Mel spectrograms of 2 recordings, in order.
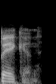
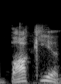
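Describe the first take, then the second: First: The name sounds just like 'bacon'. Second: The name does not sound like 'bacon'. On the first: The speaker calls it wrong. "not bacon" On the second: The speaker calls it right. "it's Bachian"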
